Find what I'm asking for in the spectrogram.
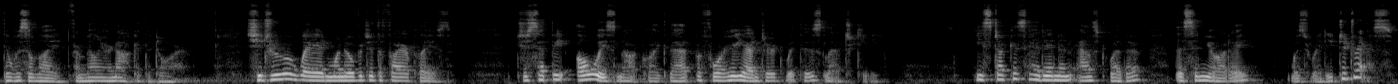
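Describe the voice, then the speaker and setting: A woman reading literary fiction aloud as an audiobook narrator, measured and expressive, with deliberate pauses. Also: on the low side, vocal fry. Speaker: audiobook reader.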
